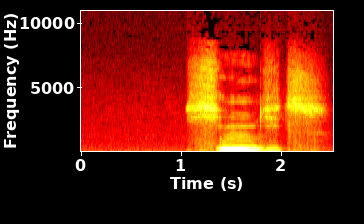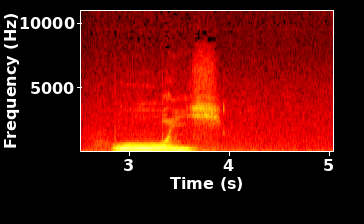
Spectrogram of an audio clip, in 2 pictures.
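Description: An elderly man chants in a slow, drawn-out voice.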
